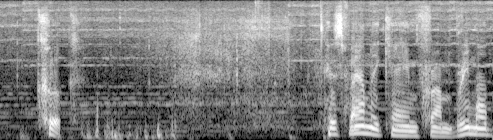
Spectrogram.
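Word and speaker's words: Cocke: Philip St George kooch although this day and age the name is pronounced cook his family came from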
